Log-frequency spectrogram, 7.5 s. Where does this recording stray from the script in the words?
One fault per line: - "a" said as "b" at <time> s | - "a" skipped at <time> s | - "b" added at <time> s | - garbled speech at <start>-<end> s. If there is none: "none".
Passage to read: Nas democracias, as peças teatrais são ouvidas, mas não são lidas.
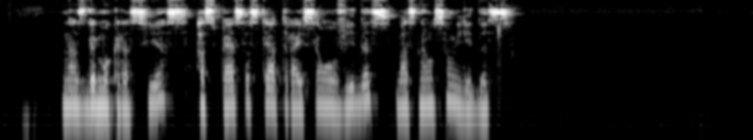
none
